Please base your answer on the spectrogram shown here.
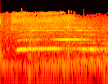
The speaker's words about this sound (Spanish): Pues que salga el tren. Adelante, que salga el tren.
